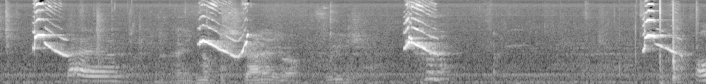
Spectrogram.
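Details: A lorikeet, apparently a pet, makes four loud, sharp, descending squawking whistles spaced about two seconds apart, with softer chattering notes between them and a low background hum.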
